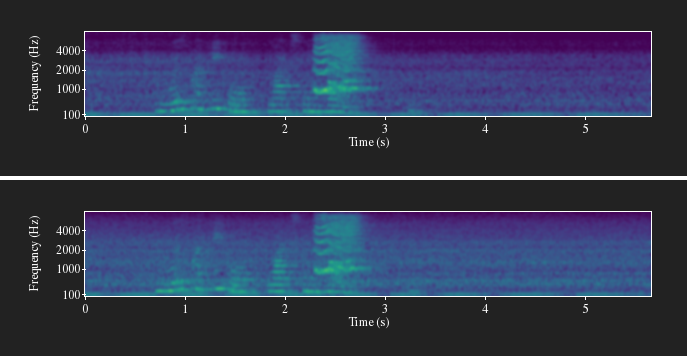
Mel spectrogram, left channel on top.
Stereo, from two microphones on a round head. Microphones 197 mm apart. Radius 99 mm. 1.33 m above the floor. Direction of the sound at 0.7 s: 75° left (ahead or behind).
